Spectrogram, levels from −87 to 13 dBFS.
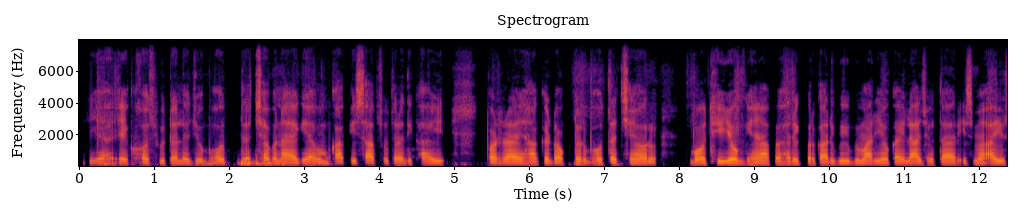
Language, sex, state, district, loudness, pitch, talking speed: Hindi, male, Bihar, Jahanabad, -19 LUFS, 115 Hz, 215 wpm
